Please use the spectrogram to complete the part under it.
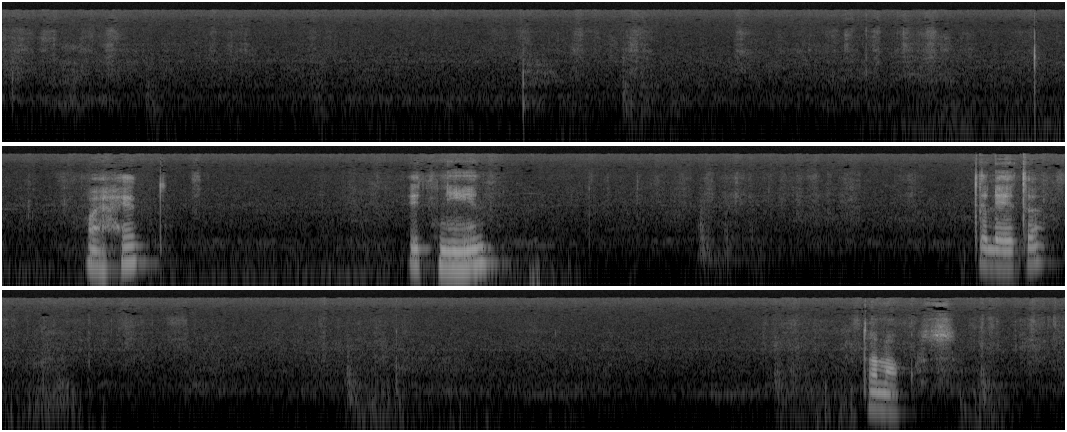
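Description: Yarn rustles softly as a hook pulls it through stitches.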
